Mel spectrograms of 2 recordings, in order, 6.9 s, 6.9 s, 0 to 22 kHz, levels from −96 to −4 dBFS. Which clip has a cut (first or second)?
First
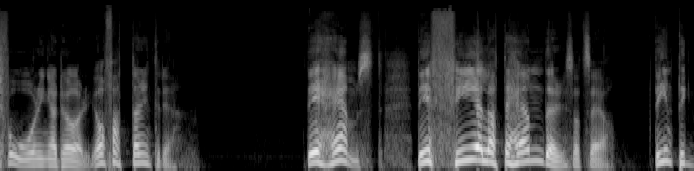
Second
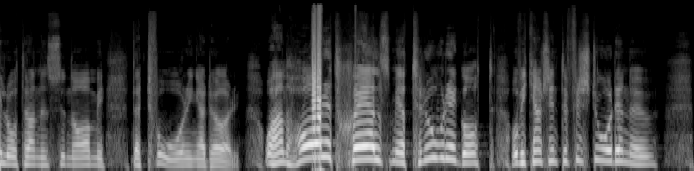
second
